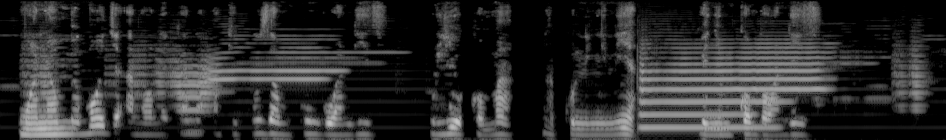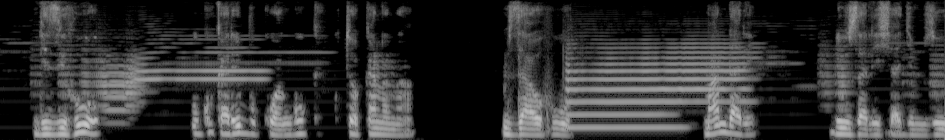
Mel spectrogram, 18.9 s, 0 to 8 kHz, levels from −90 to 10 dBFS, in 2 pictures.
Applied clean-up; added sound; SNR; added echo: classical method Wiener filter.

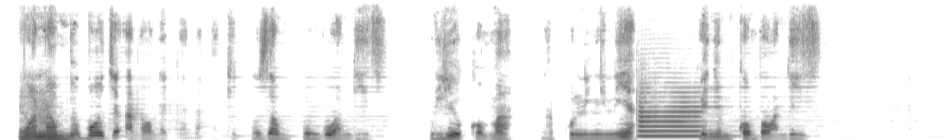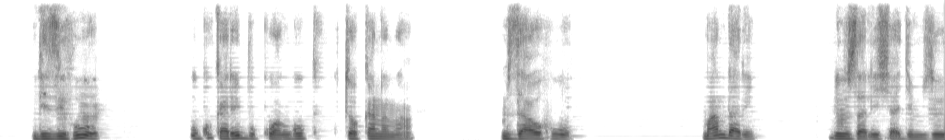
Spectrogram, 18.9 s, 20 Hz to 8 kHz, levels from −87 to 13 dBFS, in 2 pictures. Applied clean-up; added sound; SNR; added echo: neural mask model DeepFilterNet 3.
